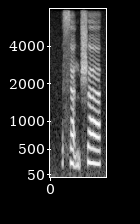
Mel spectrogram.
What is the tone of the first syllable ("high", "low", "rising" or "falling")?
low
